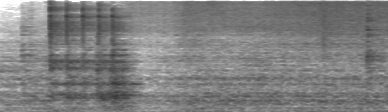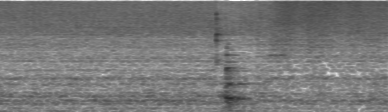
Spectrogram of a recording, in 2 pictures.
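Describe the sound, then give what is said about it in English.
Onions, garlic and capers sauteing in butter in a pan: a few quick clinks and clatters at the start, then a steady hissing sizzle with occasional sharp taps, and no voices. “add a little bit of butter to the pan again and just saute some onions, garlic and capers.”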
